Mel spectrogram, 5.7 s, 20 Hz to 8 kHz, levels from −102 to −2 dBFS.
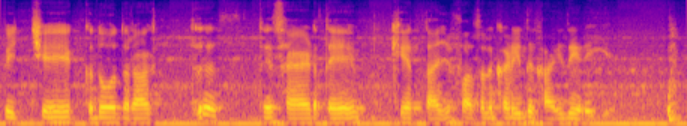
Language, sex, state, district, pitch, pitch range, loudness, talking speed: Punjabi, male, Punjab, Fazilka, 110 Hz, 95-115 Hz, -15 LUFS, 155 wpm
